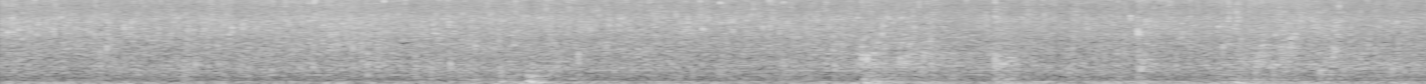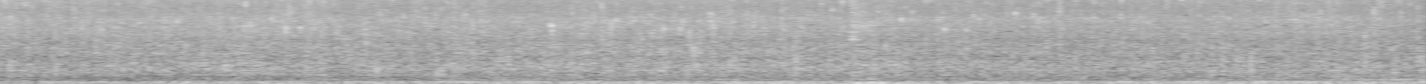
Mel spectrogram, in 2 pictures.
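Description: Potato chips (fries) deep-frying in a pan of hot oil: a steady sizzle, with a few faint clicks.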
